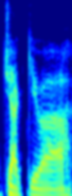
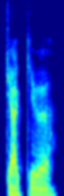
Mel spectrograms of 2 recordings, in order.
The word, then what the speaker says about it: Jaguar: I was watching some videos of him playing this in the last few years, and he doesn't pronounce it Jaguar anymore. He just pronounces it Jaguar.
